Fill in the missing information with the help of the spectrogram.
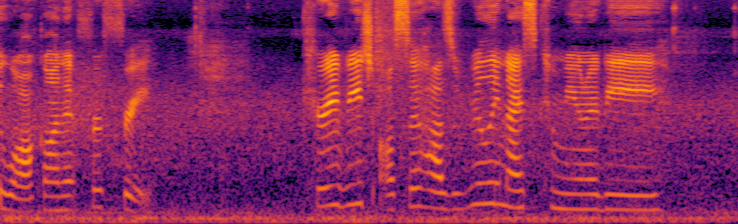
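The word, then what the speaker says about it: Kure Beach: And then just right down the road is Curry Beach. It's pronounced Curry, not Kerr Beach. The locals will definitely tell you're a visitor if you call it Kerr Beach.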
